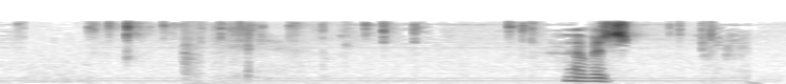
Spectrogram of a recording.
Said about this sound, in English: I was just writing in the chat there.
